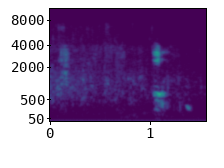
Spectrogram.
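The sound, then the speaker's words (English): A single short, sharp splash as something drops into water, followed by a faint softer plop and quiet background murmur. “Let's put it in the water.”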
